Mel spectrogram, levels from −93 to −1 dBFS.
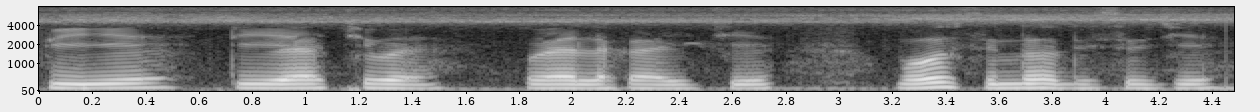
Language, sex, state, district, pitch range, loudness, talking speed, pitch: Odia, male, Odisha, Sambalpur, 135-145 Hz, -18 LUFS, 95 wpm, 140 Hz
